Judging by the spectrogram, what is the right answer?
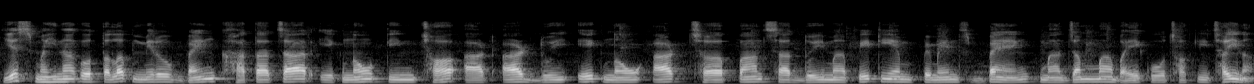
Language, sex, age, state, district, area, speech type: Nepali, male, 45-60, West Bengal, Kalimpong, rural, read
